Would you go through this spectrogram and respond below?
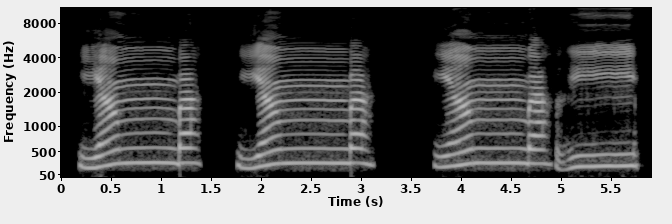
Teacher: نون کی آواز غنہ کی شکل میں ادا کریں گے اور میم کی آواز کو پڑھیں گے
